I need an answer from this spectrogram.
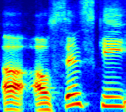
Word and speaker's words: Ovshinsky: And the whole argument started over this guy right here, Stanford, or how you say his name? Oh, Valsky? Ovshinsky. Right. Ovshinsky. Right. Yeah. Ovshinsky.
